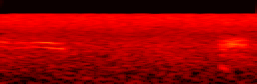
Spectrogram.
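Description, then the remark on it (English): Two short, faint cat meows, one early and one near the end, separated by a pause, heard over a steady low hiss with no talking. “the cat.”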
